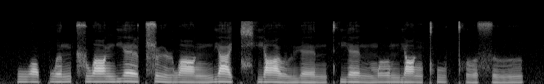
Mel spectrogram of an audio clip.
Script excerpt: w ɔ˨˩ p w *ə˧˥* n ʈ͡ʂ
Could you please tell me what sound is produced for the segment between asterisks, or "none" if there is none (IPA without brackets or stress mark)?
ə˧˥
